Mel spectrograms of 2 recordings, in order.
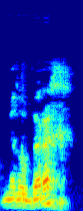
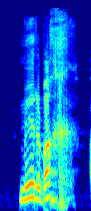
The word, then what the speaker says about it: Middelburg: Okay, first I'm going to pronounce it in a Dutch way. It's called Middelburg. – Middelburg. Okay, so it's Middelburg.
